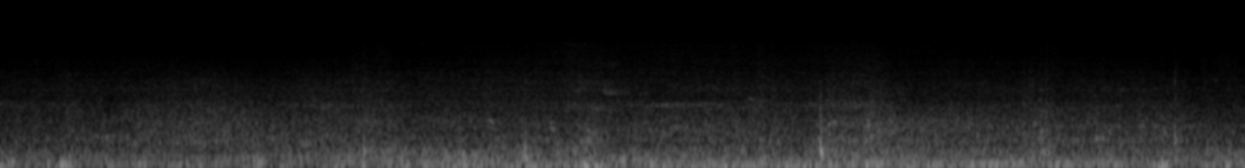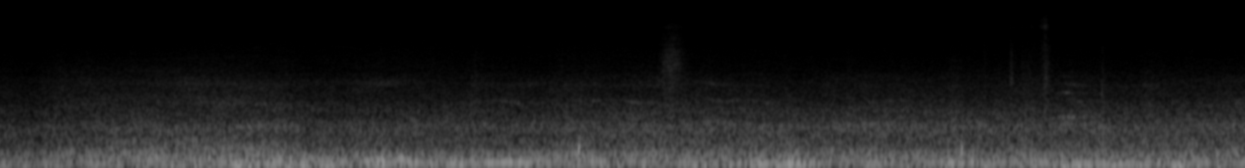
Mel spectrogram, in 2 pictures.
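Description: City street traffic: cars and other vehicles going by, with a steady low rumble. An engine grows louder from about halfway through as a vehicle comes close.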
